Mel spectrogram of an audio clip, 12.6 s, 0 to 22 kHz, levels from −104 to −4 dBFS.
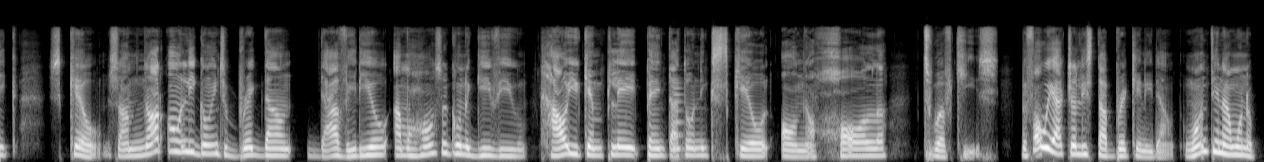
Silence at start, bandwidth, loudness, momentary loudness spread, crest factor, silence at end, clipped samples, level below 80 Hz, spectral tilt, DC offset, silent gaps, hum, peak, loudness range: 0 s; 11.5 kHz; -18 LUFS; 13 LU; 16 dB; 0.1 s; under 0.1%; -64 dBFS; -6 dB/octave; under 0.1%; 10.17-10.21 s; none; -2 dBFS; 2 LU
